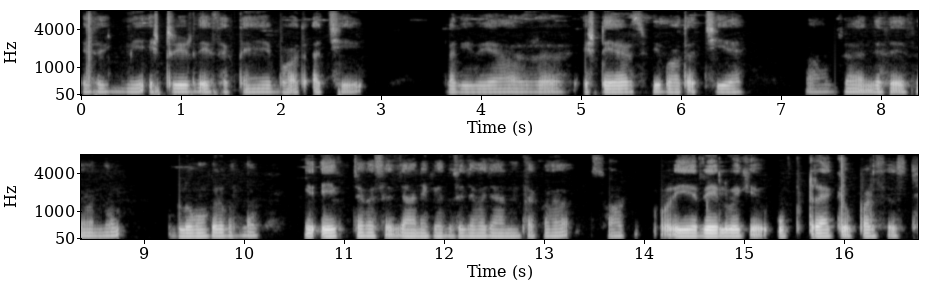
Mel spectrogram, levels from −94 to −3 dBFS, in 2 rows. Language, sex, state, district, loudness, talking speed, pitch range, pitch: Hindi, male, Uttarakhand, Uttarkashi, -25 LUFS, 165 wpm, 115-120 Hz, 115 Hz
